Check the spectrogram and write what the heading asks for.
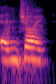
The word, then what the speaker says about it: enjoy: So here, enjoy. This is a prefix, we stress joy.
